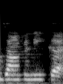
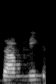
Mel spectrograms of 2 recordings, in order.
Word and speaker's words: Dominica: Dominica, and I'm like, no, it's Dominica. They're like, well, it's spelled this way, it's spelled this way. And I say, no, I said, the way you know how to pronounce the name of a country, you have to talk to someone from that place, and the way they pronounce it is the way you pronounce it, okay?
